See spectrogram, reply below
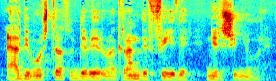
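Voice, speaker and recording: A man's voice: mid-range voice, flat delivery, brisk, a little mellow, a little hiss or hum. A man preaching a sermon in a church, reading scripture and rising to emphatic peaks on key phrases.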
